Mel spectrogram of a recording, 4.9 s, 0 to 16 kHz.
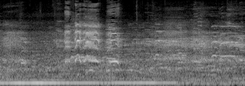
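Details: Crowing bantam chicken at the yekas show, October 2019: one loud hoarse crow rises and falls near the middle, with clucks and other distant crows around it over a droning electrical hum.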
